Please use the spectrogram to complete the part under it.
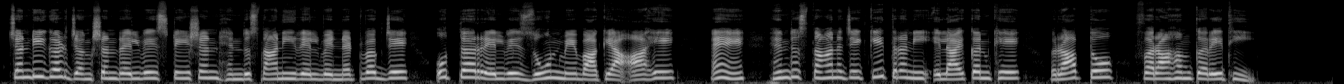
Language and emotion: Sindhi, neutral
